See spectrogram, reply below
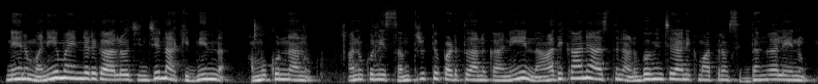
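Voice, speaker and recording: A woman's voice: a little high, brisk, mellow, muffled recording, natural voice. A woman reading a curt, aloof young woman. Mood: detached. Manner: curt, detached.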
